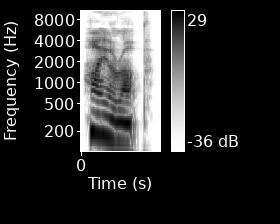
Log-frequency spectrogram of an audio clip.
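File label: "higher-up", English, British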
